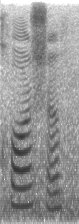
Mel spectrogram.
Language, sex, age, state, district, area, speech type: Urdu, female, 18-30, Uttar Pradesh, Gautam Buddha Nagar, urban, read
